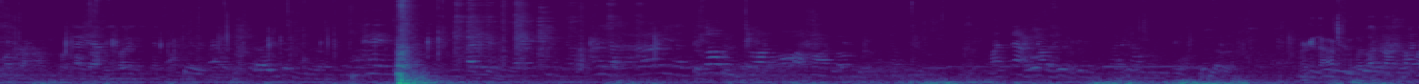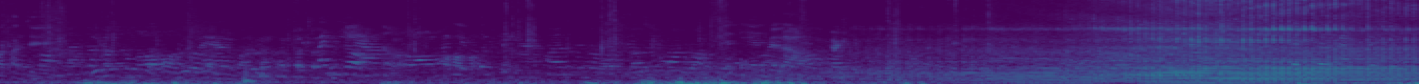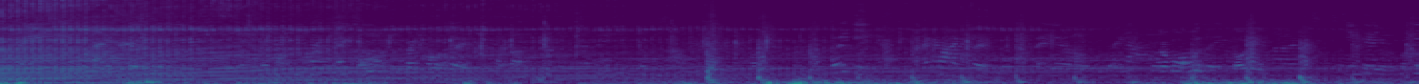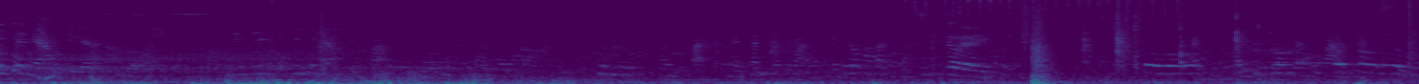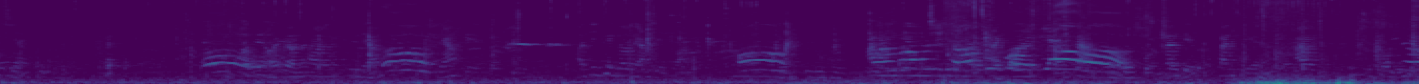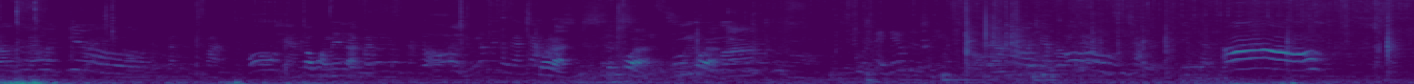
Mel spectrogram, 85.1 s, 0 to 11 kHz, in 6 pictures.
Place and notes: On the streets of hamlet, Dialogue between people who live in a small village, Traffic Sound, Zoom H6
Changhua County, Taiwan, January 2014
